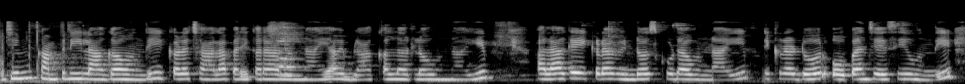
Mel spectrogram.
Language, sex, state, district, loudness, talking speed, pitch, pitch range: Telugu, female, Andhra Pradesh, Sri Satya Sai, -15 LUFS, 135 wpm, 240 Hz, 230-255 Hz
